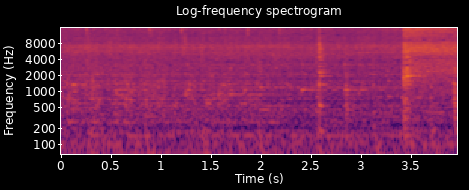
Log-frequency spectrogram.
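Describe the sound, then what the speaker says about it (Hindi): Ground masala spice paste frying in oil with ginger and garlic for aloo gosht salan, a steady soft sizzle with a few sharper pops and stirring scrapes, no talking. "ये तेल छूटने तक हम मसाले को अच्छा सा भून लेंगे।"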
